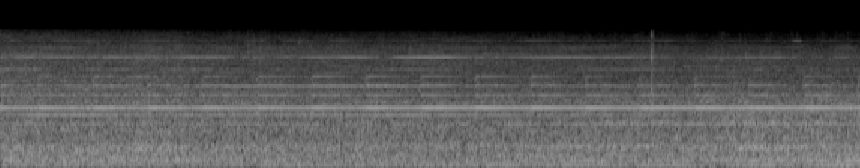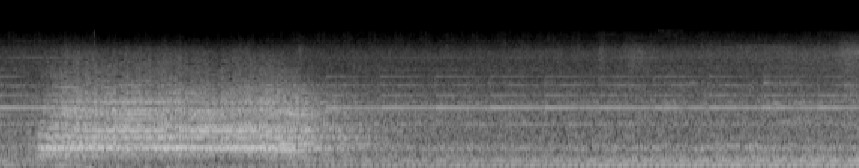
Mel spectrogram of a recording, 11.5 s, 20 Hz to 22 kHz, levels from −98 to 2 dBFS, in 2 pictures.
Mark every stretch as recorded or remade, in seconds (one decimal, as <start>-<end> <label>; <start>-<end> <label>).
0.0-11.5 recorded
